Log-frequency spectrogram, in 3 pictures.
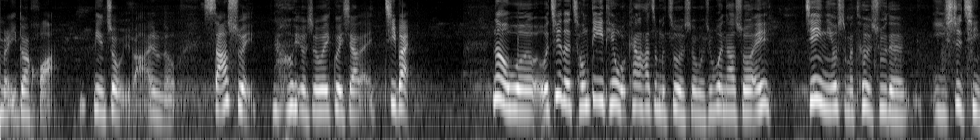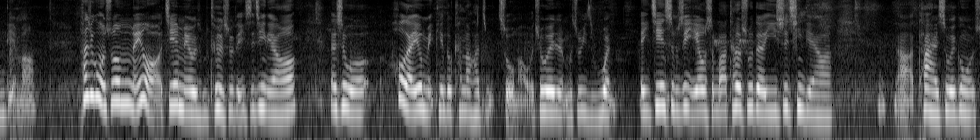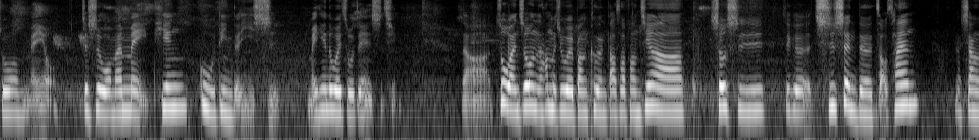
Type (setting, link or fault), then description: setting, outdoors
